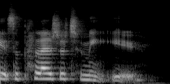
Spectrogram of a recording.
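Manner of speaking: usual speaking voice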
